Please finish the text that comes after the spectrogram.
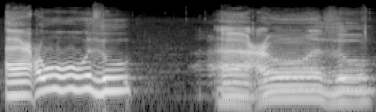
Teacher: makhrajnya huruf dzal itu adalah ujung lidah bertemu dengan ujung gigi seri atas. Nah, cara pembacaan baca huruf dzal sa sama dha itu digigit ujung lidahnya.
